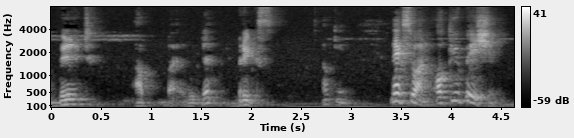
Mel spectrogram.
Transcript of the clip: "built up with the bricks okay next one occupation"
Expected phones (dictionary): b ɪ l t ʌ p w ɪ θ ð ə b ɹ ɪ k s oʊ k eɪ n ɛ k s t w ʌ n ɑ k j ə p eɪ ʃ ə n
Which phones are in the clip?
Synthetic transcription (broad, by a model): b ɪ l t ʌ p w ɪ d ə b ɹ ɪ k s oʊ k eɪ n ɛ k s t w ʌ n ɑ k j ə p eɪ ʃ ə n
